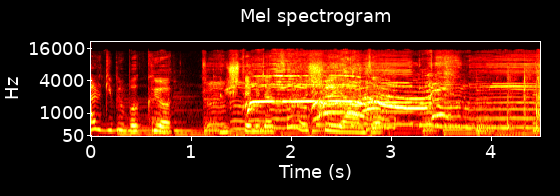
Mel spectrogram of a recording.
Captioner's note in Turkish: Çığlık sesleri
